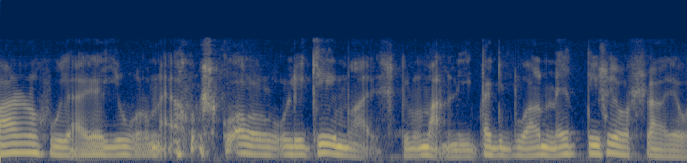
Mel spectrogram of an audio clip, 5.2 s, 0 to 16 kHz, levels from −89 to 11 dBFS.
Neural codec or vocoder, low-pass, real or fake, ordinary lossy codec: codec, 16 kHz, 8 kbps, FunCodec, trained on Chinese and English, 25 frames a second; 7.2 kHz; fake; none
